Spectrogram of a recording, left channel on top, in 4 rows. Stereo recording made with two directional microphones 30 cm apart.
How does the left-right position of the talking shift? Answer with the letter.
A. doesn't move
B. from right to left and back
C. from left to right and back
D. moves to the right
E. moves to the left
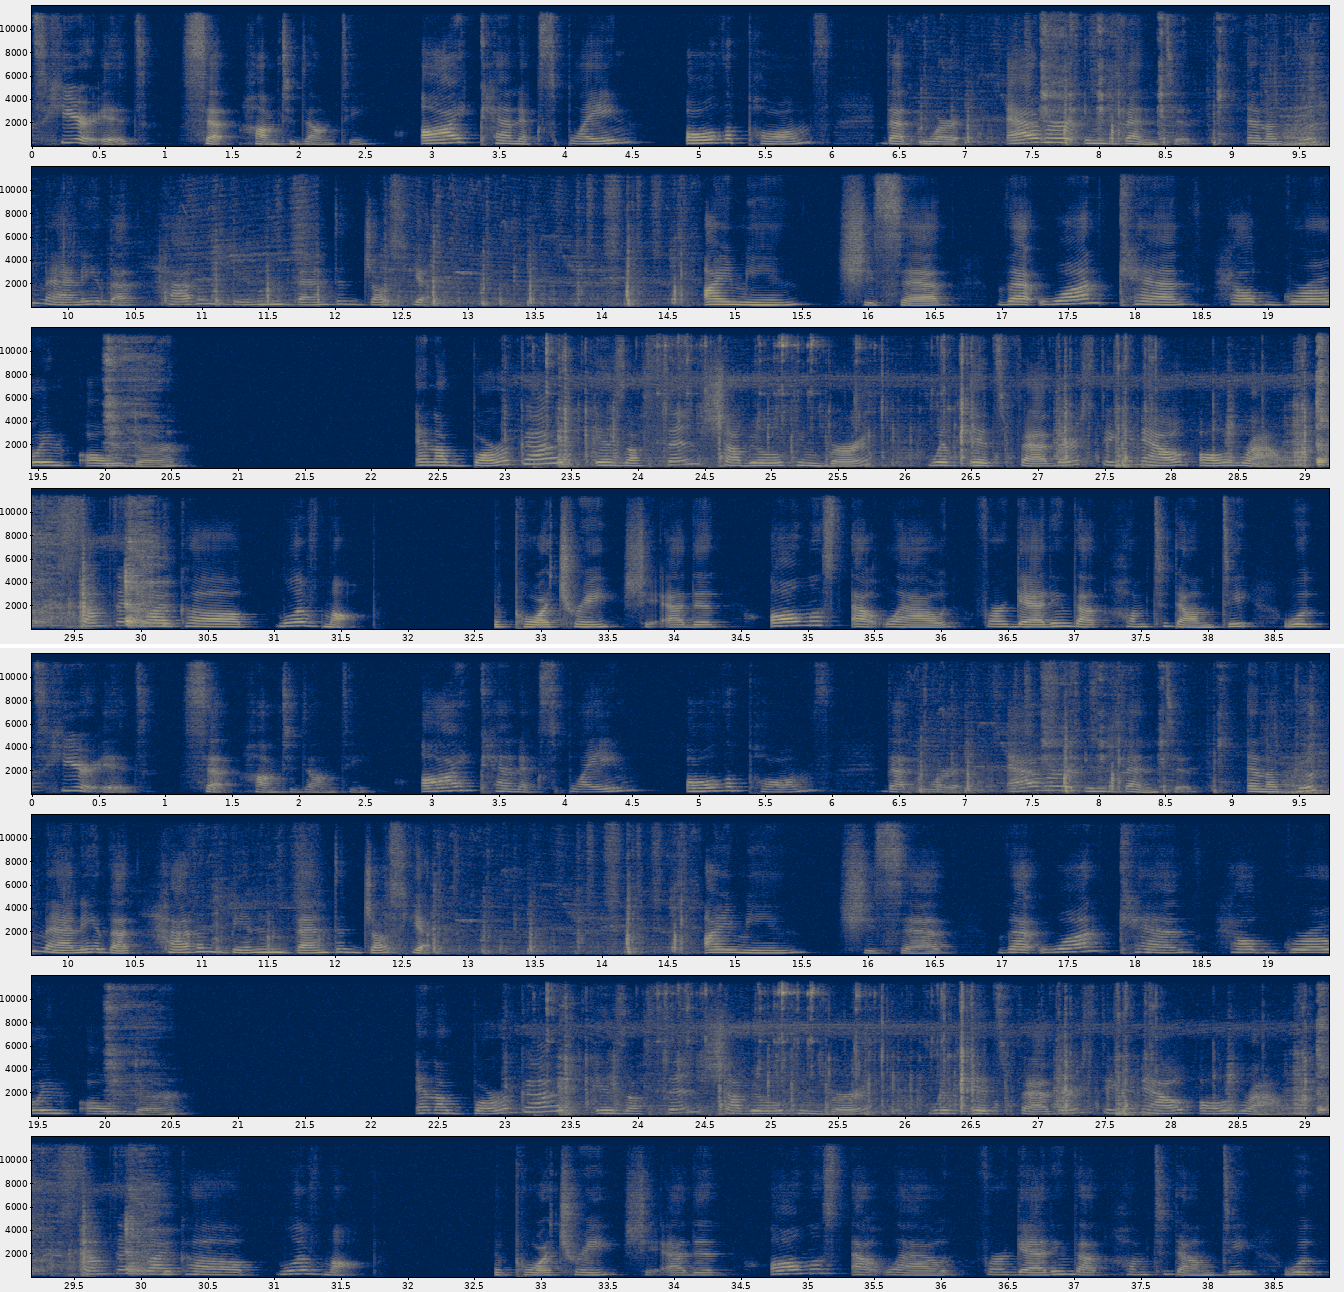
C.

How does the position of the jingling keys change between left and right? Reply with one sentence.
In this clip you hear the jingling keys go right and come back.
